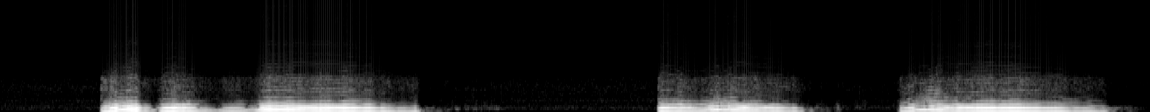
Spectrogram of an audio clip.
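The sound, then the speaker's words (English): A person imitates an owl with three voiced hoots: a long first call lasting over a second, then two shorter ones after a pause, fairly loud. “and here's my owl sound.”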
